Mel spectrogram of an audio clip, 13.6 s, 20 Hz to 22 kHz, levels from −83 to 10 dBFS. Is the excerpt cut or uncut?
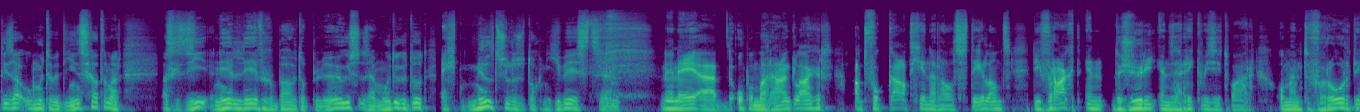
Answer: cut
